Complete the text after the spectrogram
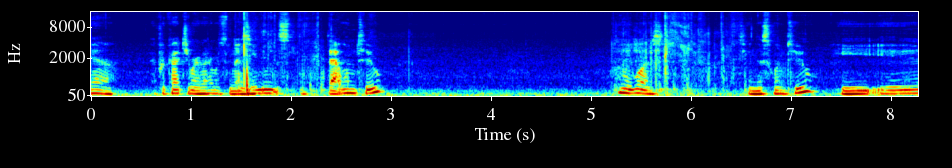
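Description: Stiff paper pages rustle as they are turned.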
